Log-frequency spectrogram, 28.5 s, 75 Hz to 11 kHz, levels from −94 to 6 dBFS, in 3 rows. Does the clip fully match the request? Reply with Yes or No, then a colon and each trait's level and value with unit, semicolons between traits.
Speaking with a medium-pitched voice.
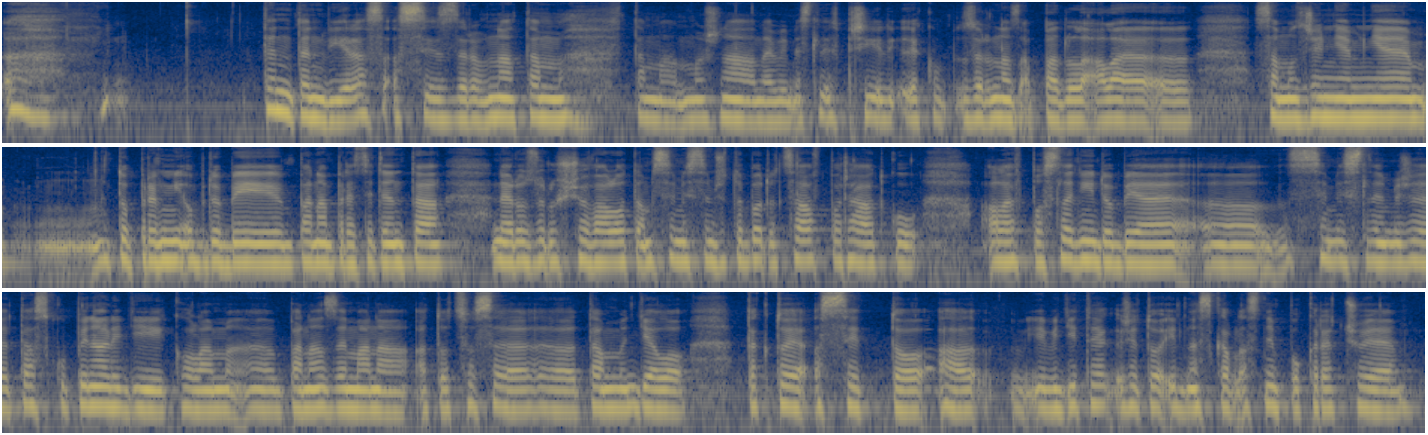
Yes: medium, 180 Hz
